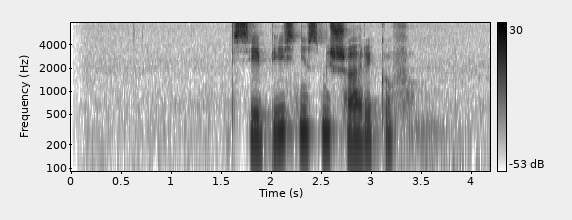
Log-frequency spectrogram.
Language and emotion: Russian, neutral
